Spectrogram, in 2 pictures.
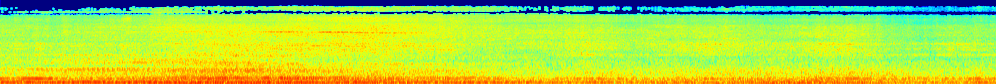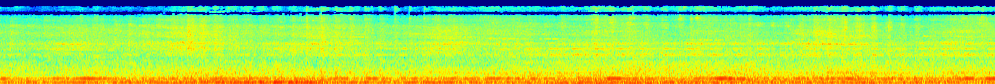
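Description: Double-stack intermodal freight train rolling past at close range: a steady, loud rumble of the container well cars' wheels on the rails.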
